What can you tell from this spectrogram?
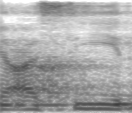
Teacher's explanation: عین وسط حلق سے نکالیں گے، سین صفیر کی پتلی آواز سے ادا کریں گے ، عسیر، صاد نہیں بنانا، یا مدہ ہے، لمبا کریں گے،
